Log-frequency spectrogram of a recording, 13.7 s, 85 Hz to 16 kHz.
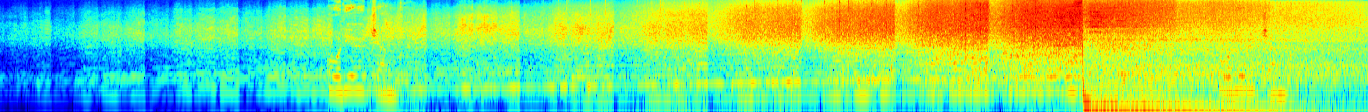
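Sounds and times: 
rising uplifting build up transition: 0:06.5 - 0:13.6.

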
